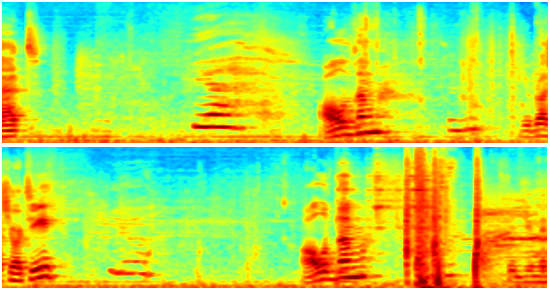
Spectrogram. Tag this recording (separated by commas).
Music, Speech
